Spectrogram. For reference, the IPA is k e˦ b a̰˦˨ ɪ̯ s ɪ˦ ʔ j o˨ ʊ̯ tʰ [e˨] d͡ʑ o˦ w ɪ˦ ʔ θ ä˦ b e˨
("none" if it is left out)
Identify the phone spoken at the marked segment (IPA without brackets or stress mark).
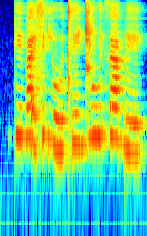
e˦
